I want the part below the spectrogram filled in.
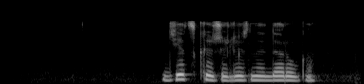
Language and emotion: Russian, neutral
